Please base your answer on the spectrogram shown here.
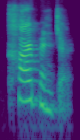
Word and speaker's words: carpenter: with the word carpenter normally your stress is on the first syllable carpenter but he moved his stress to the second syllable and it was still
